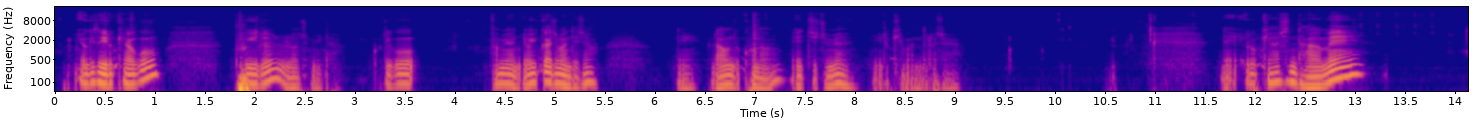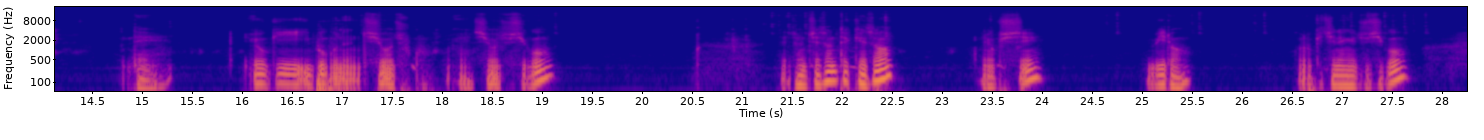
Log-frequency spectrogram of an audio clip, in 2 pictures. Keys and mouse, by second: 1.8 v, 7.1 click, 11.4 click, 12.0 space, 12.6 click, 16.7 e, 18.3 space, 20.8 Escape, 23.6 shift+x.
